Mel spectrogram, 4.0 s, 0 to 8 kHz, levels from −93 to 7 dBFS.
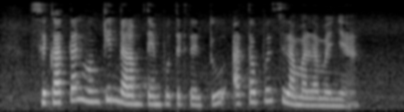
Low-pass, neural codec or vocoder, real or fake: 7.2 kHz; none; real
